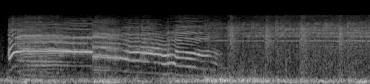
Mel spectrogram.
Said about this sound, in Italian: Quest'urlo agghiacciante vi toglierà il respiro.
